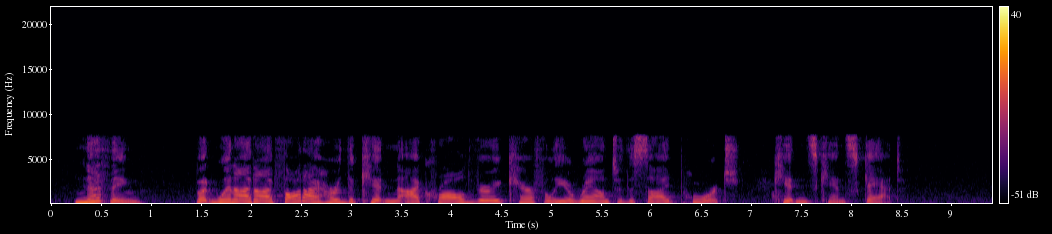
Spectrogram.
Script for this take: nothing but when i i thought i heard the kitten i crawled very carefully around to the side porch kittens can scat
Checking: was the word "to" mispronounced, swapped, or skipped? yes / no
no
